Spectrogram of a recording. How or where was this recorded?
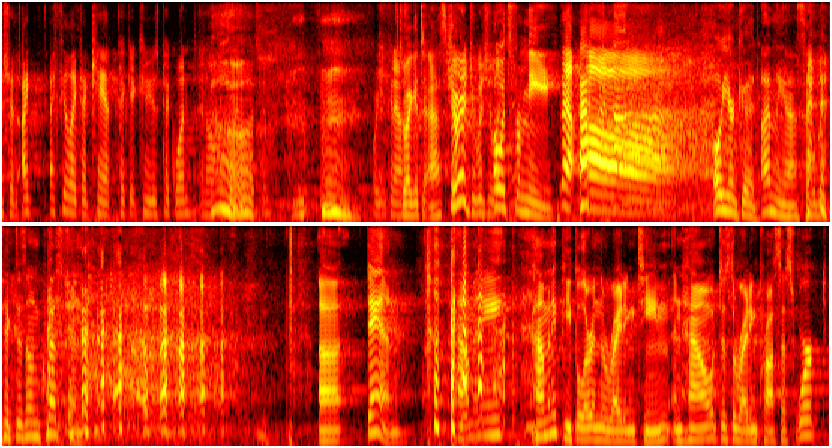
live audience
